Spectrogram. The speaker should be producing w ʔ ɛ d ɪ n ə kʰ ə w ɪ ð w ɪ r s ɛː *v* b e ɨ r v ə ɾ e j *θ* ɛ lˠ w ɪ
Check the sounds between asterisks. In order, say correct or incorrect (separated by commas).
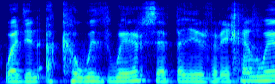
correct, incorrect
